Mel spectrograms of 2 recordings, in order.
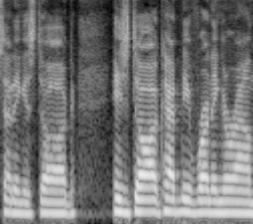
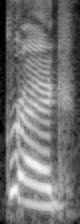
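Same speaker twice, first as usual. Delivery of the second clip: calling out; 9 semitones higher than usual. Retold or imitated. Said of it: "He goes".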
